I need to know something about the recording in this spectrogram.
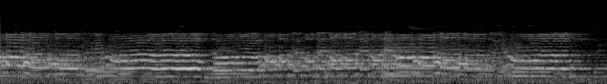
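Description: Female voice singing Persian classical avaz in the mode of Abu Ata, in ornamented, wavering melodic lines that dip briefly near the end before resuming.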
